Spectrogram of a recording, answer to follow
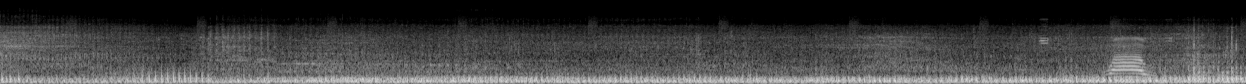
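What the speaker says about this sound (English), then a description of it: "like so many riders are arriving right now." Motorcycles rolling in at a bike festival in Nagaland, a steady engine rumble that runs throughout with a brief horn-like tone near the end, and people talking over it.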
